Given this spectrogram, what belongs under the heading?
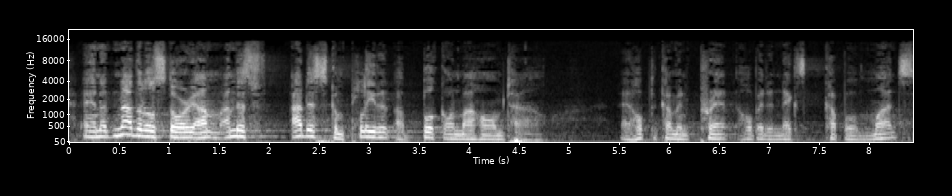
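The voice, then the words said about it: Gullah Geechee accent. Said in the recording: “that's why we talk funny ... I still have my Gullah or my Geechee accent.”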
